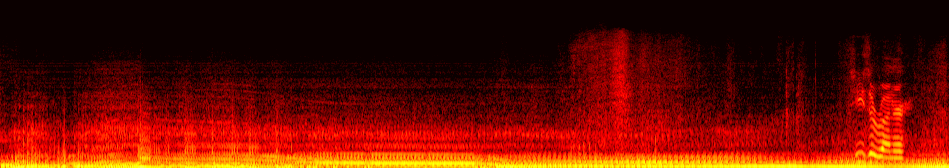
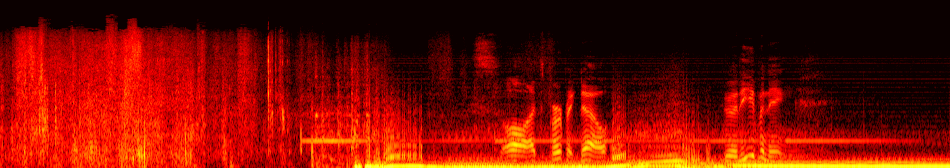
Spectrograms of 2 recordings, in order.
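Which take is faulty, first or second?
first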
